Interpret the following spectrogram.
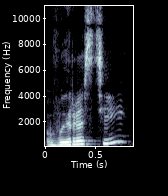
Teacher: the prefix вы bears the stress in all forms of the verb, and certain verbs with the prefix вы are always going to bear stress on the prefix in all forms, and this is one of them.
